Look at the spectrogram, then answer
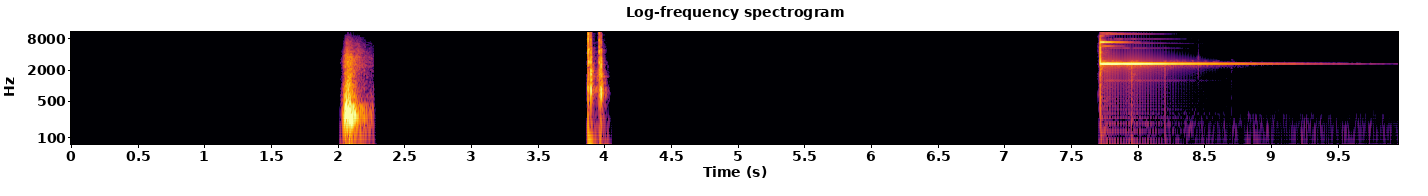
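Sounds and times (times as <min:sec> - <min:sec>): bell ding: 0:07.7 - 0:09.9.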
